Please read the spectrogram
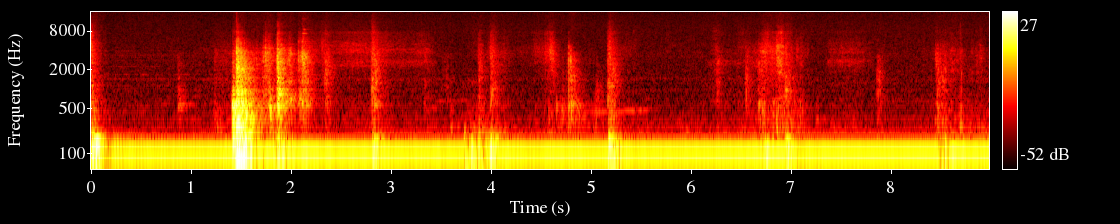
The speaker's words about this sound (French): Elle monte les escaliers de pierre jusqu'au premier étage. Frappe à une porte. « Entrez. » Elle entre.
